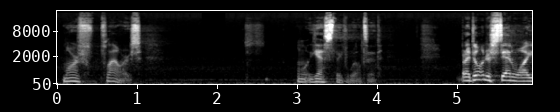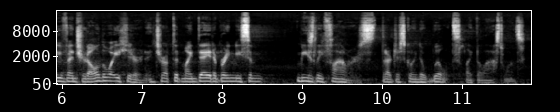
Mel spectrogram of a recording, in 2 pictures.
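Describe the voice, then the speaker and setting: A man voicing a proud, weary male god of the underworld in an ASMR roleplay, with a dry, aloof manner and a quiet curiosity. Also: mid-range voice, slight background noise.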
